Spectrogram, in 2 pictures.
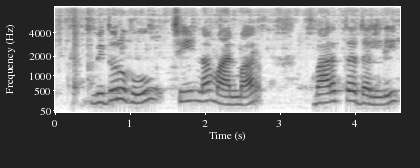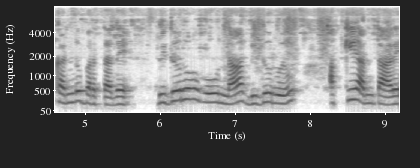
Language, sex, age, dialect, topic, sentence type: Kannada, female, 25-30, Mysore Kannada, agriculture, statement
